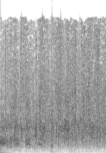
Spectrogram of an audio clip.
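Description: Studio audience applauding steadily, a dense crackle of many hands clapping.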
